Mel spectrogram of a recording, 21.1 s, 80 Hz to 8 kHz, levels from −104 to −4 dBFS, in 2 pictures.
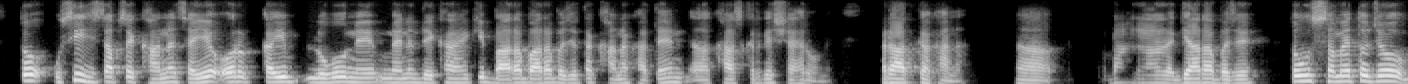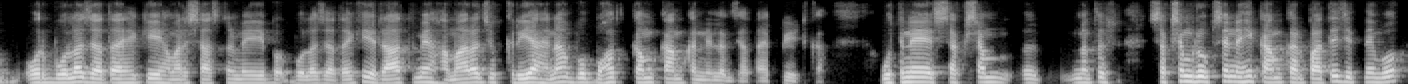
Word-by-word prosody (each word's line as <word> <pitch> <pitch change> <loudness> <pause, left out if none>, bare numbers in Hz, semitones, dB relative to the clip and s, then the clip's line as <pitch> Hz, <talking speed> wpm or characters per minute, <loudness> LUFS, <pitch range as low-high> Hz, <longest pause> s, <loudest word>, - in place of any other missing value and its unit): तो 210 - +7 0.2
उसी 165 +8 +1
हिसाब 170 -2 +1
से 175 - +4
खाना 145 +3 -1
चाहिए 160 +1 +3
और 175 0 +4
कई 165 0 +6 0.2
लोगों 160 +3 +4
ने 155 -1 0
मैंने 145 0 -1
देखा 140 +1 -1
है 140 - -3
कि 155 +4 -3
12-12 140 +2 +4
बजे 135 -2 -2
तक 145 +2 -4
खाना 130 0 -3
खाते 120 +4 -3
हैं 155 +1 -3
अ, 115 0 -3
खास 130 -1 -2
कर - - -8
के 135 - -3
शहरों 120 -4 -7
में, 95 - -20 0.4
रात 135 -1 +3
का 135 - +2
खाना 105 -5 -7 0.4
अ, 115 -3 -3 0.4
12-11 135 +1 0
बजे। 130 +1 -1 0.3
तो 190 - +8
उस 200 0 +2
समय 185 0 +4
तो - - +8
जो 190 +1 +4 0.4
और 150 +1 +2
बोला 150 +3 +5
जाता 140 0 +3
है 135 0 -1
कि 145 +1 0
हमारे 125 -2 -2
शास्त्र 125 +2 -4
में 130 0 -2
ये 130 - -1
ब - - -4
बोला 125 0 -1
जाता 125 0 -3
है 125 - -2
कि 155 +5 -1
रात 135 +1 +1
में 160 0 +1
हमारा 135 +1 +1
जो - - -2
क्रिया 145 +1 +3
है 130 - -1
ना 160 +4 +2
वो 155 - +3
बहुत 160 +3 -1
कम 150 0 +1
काम 140 -1 +1
करने 130 -3 -5
लग 115 -2 -4
जाता 100 0 -9
है 100 - -6
पेट - - -8
का। - - -15 0.4
उतने 165 +3 +3
सक्षम 165 +1 -2 0.2
अ, 140 - -2 0.4
मतलब 150 +2 -2 0.4
सक्षम 180 +3 +2
रूप 180 -1 +4
से 190 - +3
नहीं 180 0 +2
काम 155 0 +1
कर 150 -1 +1
पाते 140 +6 +3
जितने 165 -1 -2
वो 175 - +4
145 Hz, 230 wpm, -23 LUFS, 130-160 Hz, 0.4 s, तो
